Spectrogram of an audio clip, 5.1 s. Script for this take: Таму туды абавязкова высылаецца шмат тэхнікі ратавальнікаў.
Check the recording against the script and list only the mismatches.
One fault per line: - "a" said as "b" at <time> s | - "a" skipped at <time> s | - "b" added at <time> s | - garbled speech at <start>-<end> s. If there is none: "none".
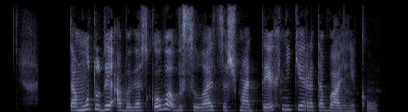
none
